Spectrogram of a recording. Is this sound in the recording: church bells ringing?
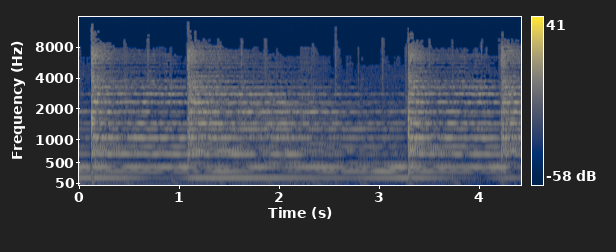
yes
